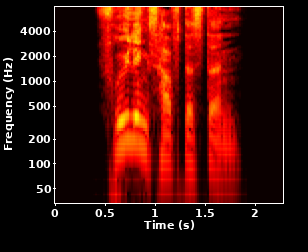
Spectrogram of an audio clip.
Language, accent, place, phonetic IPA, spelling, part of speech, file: German, Germany, Berlin, [ˈfʁyːlɪŋshaftəstn̩], frühlingshaftesten, adjective, De-frühlingshaftesten.ogg
- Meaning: 1. superlative degree of frühlingshaft 2. inflection of frühlingshaft: strong genitive masculine/neuter singular superlative degree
